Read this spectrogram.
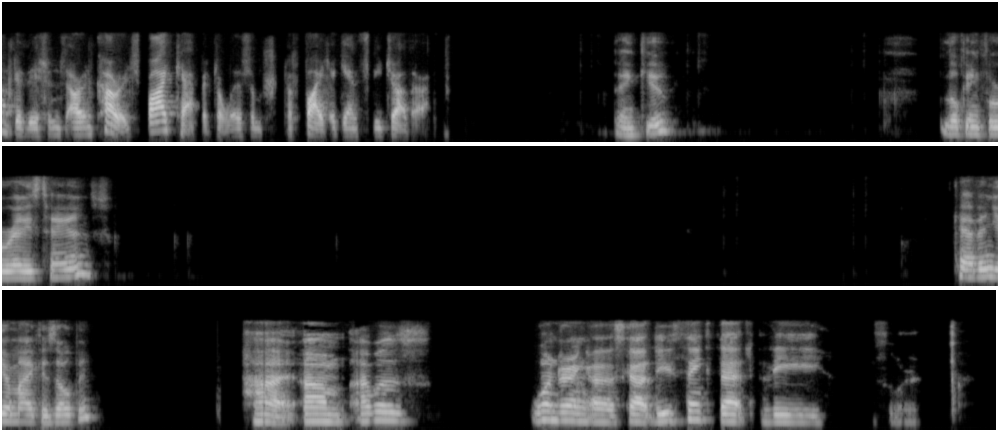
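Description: A middle-aged man speaks calmly into a close microphone, in short phrases with long pauses.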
